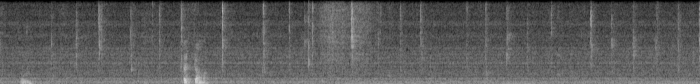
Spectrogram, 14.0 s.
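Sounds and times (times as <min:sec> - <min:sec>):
steady low hum: 0:00.0 - 0:14.0
wet mouth clicks chewing: 0:00.9 - 0:03.7, 0:04.4 - 0:06.4, 0:07.0 - 0:08.7, 0:09.3 - 0:14.0.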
